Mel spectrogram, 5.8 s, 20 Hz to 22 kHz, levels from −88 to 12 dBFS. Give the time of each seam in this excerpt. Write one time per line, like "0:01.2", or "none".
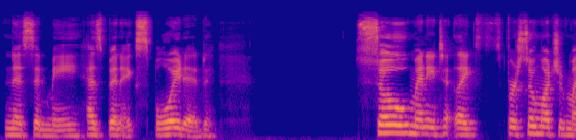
none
